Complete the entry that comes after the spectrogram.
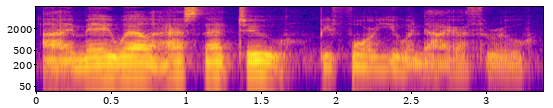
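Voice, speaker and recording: A man voicing a cold, commanding hierarch of a priestly scientist cult in an audiobook, measured and menacing, with a husky voice. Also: deep voice, expressive, exaggerated voice. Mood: cool, calculating.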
